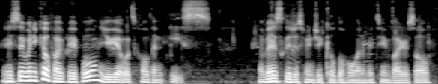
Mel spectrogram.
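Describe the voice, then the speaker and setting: A man acts out an easygoing gamer boyfriend with a fairly deep voice full of vocal fry. He chats casually and affectionately, teasing his partner as he coaches in a roleplay over gameplay. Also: fast talker, darkish tone, no room sound. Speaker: voice actor. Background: keyboard typing and mouse clicking.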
